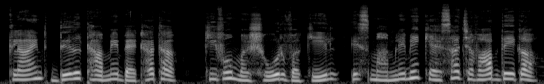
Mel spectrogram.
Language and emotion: Hindi, fearful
